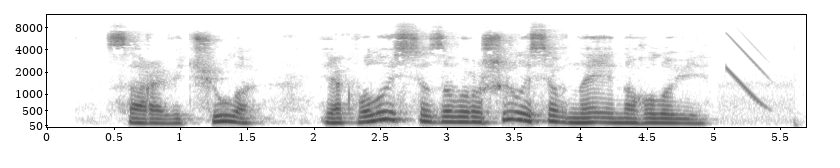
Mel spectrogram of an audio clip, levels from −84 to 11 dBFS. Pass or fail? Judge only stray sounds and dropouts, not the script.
fail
